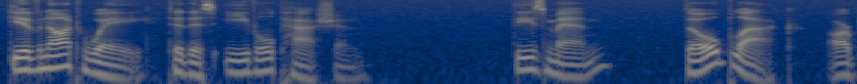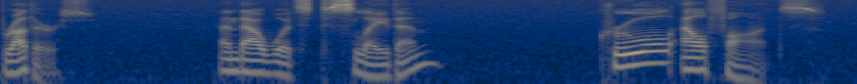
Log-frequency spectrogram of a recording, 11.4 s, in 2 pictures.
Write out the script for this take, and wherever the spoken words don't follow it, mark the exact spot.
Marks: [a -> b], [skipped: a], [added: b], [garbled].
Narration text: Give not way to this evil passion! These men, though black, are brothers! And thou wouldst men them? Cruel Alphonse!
Give not way to this evil passion! These men, though black, are brothers! And thou wouldst [men -> slay] them? Cruel Alphonse!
